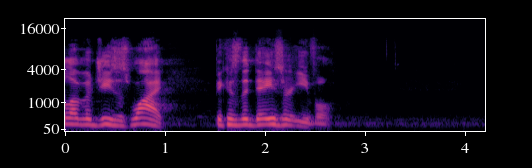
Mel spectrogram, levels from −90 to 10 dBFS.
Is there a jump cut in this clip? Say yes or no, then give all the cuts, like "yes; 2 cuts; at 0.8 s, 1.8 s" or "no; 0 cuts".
no; 0 cuts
